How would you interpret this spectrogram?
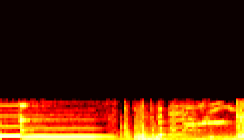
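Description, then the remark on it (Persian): An electronic doorbell at a house gate, pressed by a visitor in the morning, rings with bright sustained tones, then a second chime sequence follows over a busier, slightly noisy background; no one speaks. “صبح پشت کوچه ما آمدی و طرف از زنگ دروازه را فشار میتی.”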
